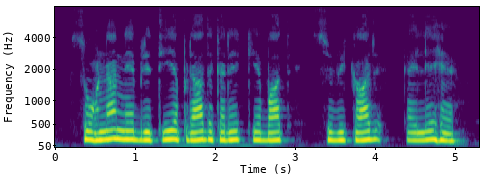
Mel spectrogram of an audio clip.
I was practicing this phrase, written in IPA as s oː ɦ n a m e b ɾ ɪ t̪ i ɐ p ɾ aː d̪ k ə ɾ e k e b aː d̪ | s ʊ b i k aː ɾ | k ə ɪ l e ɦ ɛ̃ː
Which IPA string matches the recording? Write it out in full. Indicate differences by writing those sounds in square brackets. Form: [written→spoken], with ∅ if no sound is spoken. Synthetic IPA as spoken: s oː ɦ n a [m→n] e b ɾ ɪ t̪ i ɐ p ɾ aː d̪ k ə ɾ e k e b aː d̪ | s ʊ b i k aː ɾ | k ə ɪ l e ɦ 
